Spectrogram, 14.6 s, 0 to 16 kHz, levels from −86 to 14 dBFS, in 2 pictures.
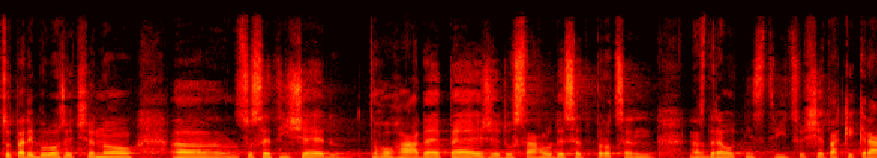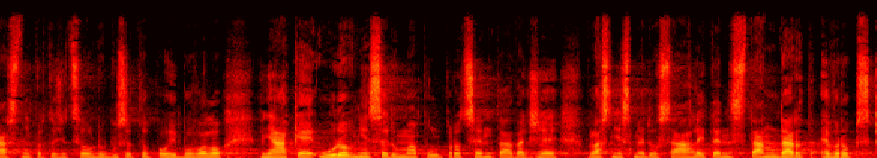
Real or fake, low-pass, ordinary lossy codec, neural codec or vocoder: real; 14.4 kHz; AAC, 64 kbps; none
